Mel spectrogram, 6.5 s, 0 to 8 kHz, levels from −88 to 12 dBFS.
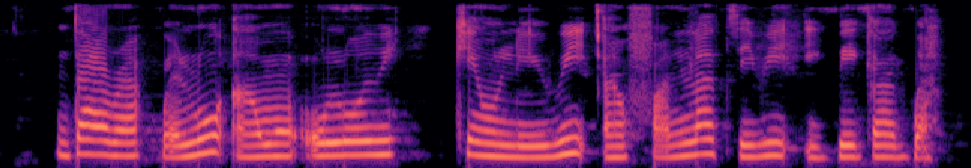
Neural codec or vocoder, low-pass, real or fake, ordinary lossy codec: none; 7.2 kHz; real; none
